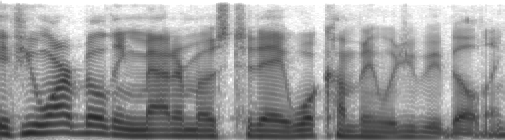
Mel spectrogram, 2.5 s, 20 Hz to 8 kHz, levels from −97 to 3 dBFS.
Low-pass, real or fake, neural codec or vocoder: 7.2 kHz; real; none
